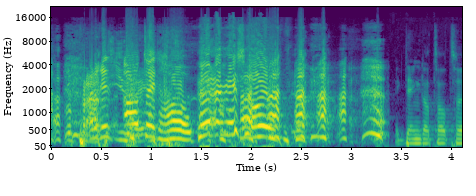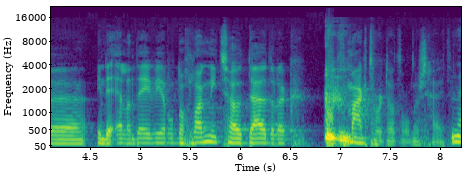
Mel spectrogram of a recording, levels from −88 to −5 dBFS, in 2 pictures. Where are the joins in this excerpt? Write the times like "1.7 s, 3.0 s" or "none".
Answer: 3.4 s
